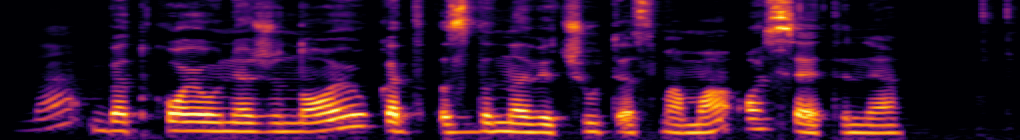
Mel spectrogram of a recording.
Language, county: Lithuanian, Alytus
